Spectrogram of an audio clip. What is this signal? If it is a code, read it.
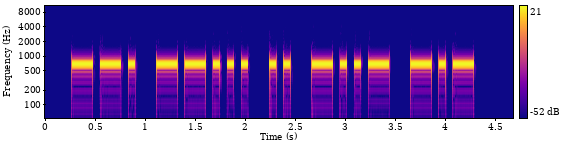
Morse code, heard as a keyed tone, about 17 wpm, 700 Hz. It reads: G7IXK
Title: DXCC-100 Call Signs - 5 Characters - 17wpm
